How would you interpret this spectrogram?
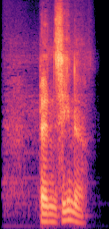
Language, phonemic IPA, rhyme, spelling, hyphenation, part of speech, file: Dutch, /bɛnˈzi.nə/, -inə, benzine, ben‧zi‧ne, noun, Nl-benzine.ogg
- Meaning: petrol, gas, gasoline (fuel containing alkanes)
